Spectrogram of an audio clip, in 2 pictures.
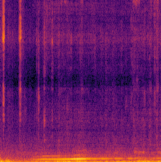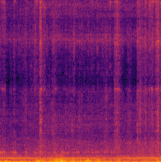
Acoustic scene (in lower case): street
